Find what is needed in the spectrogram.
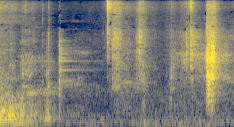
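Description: Propane foundry burner's steady roar dying away over the first half second as the gas is shut off at the tank valve, leaving quiet with a few faint ticks.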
